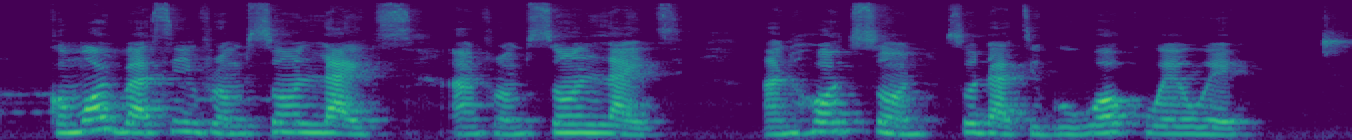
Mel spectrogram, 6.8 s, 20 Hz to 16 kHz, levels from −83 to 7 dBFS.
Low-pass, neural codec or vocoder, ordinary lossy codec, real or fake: 14.4 kHz; vocoder, 44.1 kHz, 128 mel bands every 512 samples, BigVGAN v2; none; fake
